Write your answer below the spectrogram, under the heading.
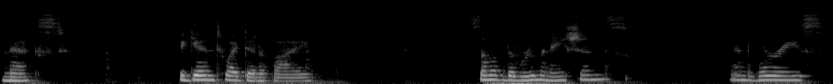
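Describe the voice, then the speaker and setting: A woman guiding a meditation in a gentle, measured, scripted way, with breathy pauses. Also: mid-range voice, fairly even intonation. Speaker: meditation guide. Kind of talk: guided meditation, soothing scripted narration.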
